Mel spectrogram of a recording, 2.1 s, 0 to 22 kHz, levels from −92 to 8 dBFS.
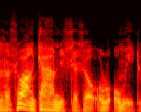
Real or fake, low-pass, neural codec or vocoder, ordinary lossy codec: fake; 14.4 kHz; vocoder, 44.1 kHz, 128 mel bands every 512 samples, BigVGAN v2; none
